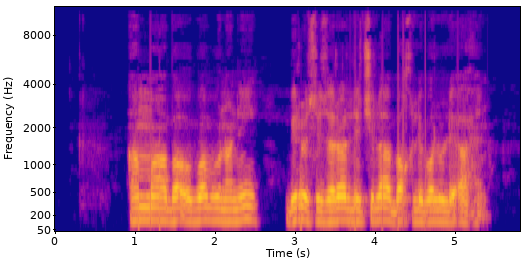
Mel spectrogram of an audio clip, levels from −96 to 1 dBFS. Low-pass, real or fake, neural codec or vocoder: 10.8 kHz; real; none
